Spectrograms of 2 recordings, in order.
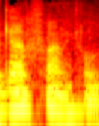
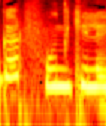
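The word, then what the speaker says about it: Garfunkel: Вы неправильно произносите имя Гарфункель, написали нам. Гарфункель — это был такой фильм «Семеро смелых». Вот там был Гарфункель, а у нас, Гарфанкель. Я думаю, Гарфанкель, да.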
